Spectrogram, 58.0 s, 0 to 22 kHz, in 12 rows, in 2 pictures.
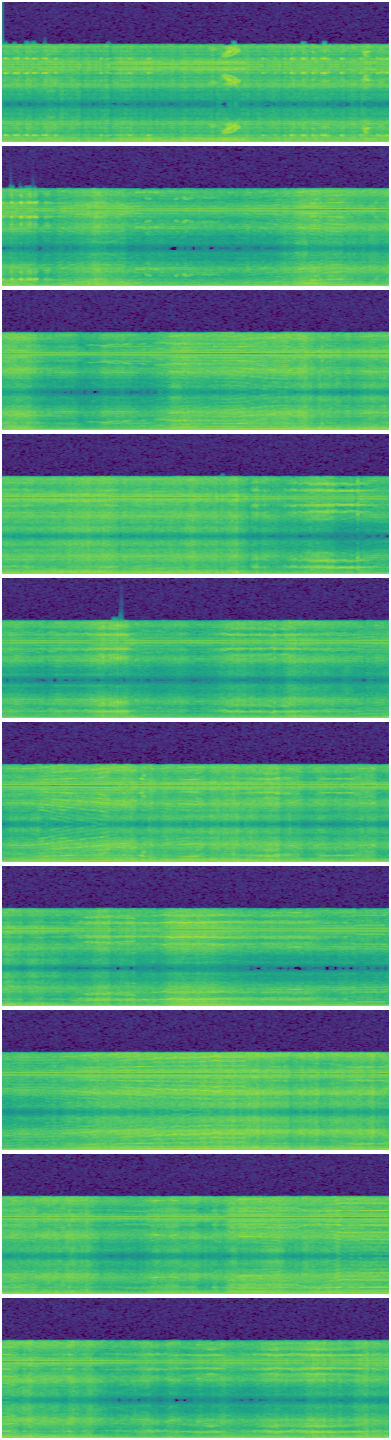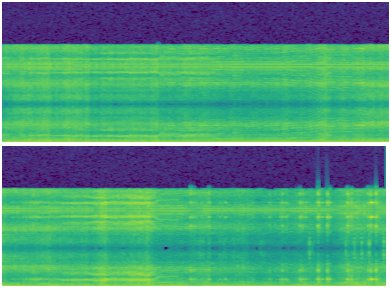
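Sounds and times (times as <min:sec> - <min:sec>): car engine revving: 0:00.0 - 0:58.0
supercharger whine: 0:00.0 - 0:58.0
tires squealing: 0:00.0 - 0:58.0.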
